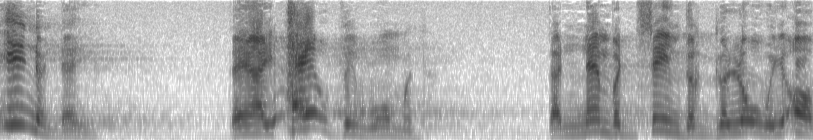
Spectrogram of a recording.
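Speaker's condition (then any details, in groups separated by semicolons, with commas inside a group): Cerebral palsy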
